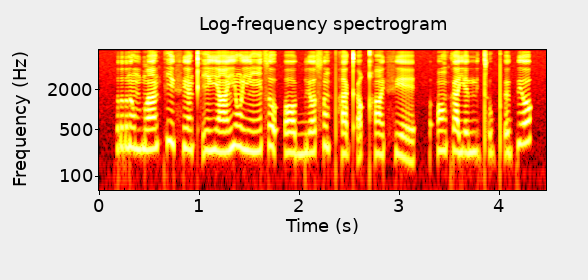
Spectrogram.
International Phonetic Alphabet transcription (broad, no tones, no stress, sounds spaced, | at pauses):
r õ b ã k i fʲ ã kʼ i j ã j õ j ĩ s o ʔ ɔ bʲ ɔ s ɔ̃ pʰ a kʼ ø qʰ ã fʲ e | ʔ ɔ̃ k a j e mʲ ø tʼ u pʼ ø pʲ ɔ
